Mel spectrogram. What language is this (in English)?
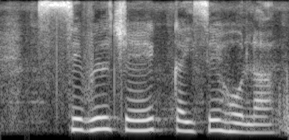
Bhojpuri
